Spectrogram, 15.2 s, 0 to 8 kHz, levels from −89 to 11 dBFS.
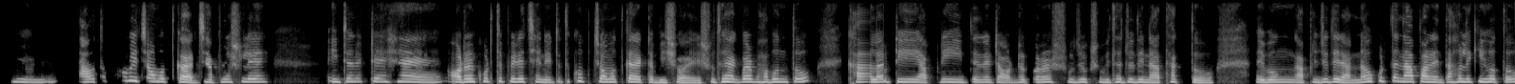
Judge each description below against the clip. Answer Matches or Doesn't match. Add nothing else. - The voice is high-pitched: Matches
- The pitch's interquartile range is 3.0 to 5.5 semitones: Doesn't match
